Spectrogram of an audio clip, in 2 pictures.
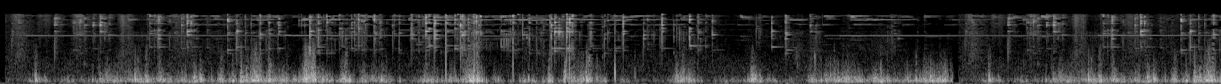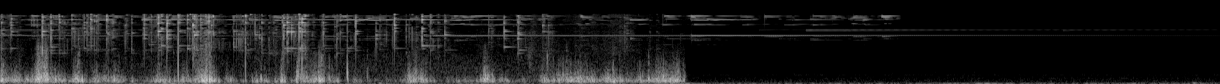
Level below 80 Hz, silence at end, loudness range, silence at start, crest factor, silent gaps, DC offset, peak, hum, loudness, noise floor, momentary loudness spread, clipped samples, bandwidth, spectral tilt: -54 dBFS; 0.15 s; 11 LU; 0.05 s; 26 dB; none; 0.1%; -2 dBFS; none; -24 LUFS; -54 dBFS; 12 LU; under 0.1%; 11.5 kHz; -3 dB/octave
